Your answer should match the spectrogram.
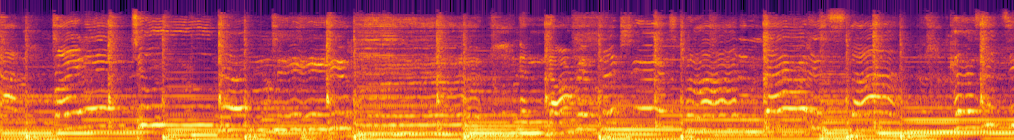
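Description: Live band music: a woman singing lead, holding wavering notes, over guitar and bass.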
